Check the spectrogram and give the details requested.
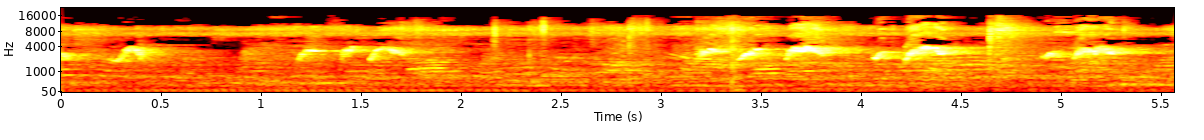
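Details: Hand-raised red-whiskered bulbul, tame since young, singing short bright warbled phrases in clusters of two to four quick chirpy notes, repeated several times with brief pauses, against a low background hum.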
